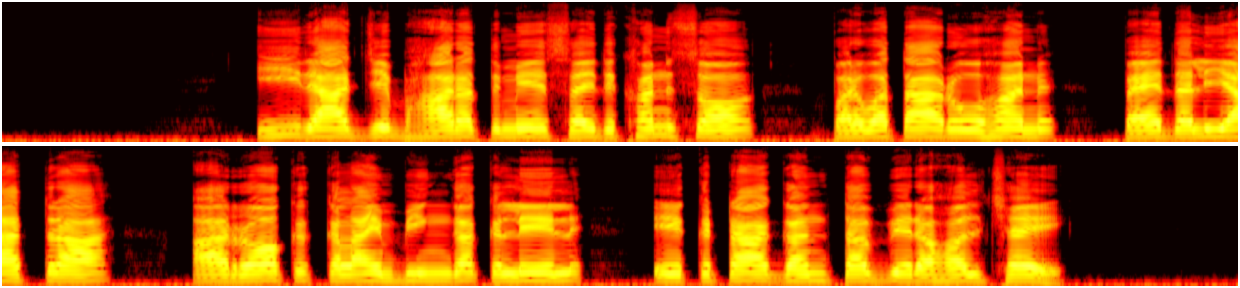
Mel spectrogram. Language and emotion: Maithili, neutral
